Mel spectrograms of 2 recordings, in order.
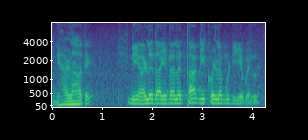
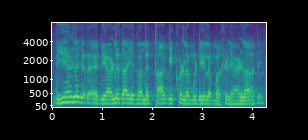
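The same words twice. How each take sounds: First: A touch of tender reassurance; gentle comfort. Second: Rising earnest plea that fades back; impassioned comfort. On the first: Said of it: "இயேசு சொன்னார்". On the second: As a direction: cry out don't weep, my daughter. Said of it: "அதுதான் இயேசுவனுடைய மனதுருக்கம்". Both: Acted.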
